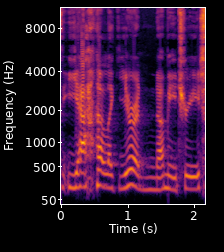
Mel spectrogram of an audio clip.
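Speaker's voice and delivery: mock, super-sarcastic tone. Recapping an episode, retelling one character's line to another super sarcastically. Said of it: "super sarcastically".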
